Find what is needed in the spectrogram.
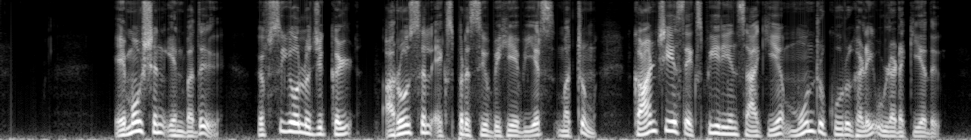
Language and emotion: Tamil, neutral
